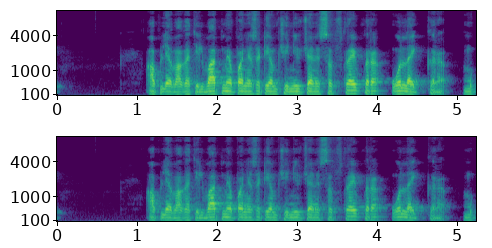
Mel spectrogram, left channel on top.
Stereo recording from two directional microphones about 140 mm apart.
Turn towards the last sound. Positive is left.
turn(degrees=25)  # may be behind; listen again after turning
